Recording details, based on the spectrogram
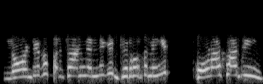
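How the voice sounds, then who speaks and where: Over a narrow-band phone recording with no echo, a woman with a very high-pitched voice talks fast in a heated argument. She swears, threatens, and scolds.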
